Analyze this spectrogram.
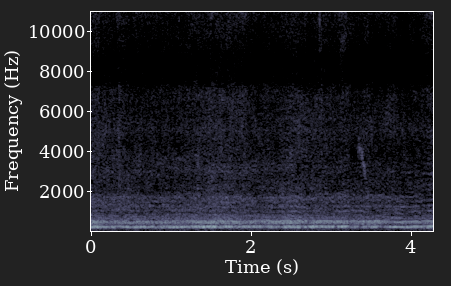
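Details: Worker honey bees in nonstop traffic at a feral colony make a steady, low droning buzz with a strong hum and a higher overtone, unbroken throughout.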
